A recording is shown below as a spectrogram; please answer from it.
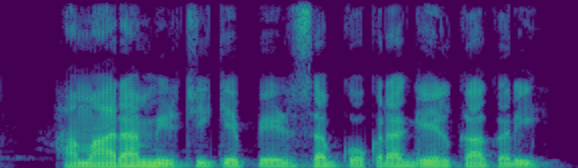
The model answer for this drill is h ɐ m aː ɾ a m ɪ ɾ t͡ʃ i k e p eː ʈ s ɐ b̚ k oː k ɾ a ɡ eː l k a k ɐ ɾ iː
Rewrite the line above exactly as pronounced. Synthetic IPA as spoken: h ɐ m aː ɾ a m ɪ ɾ t͡ʃ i k e p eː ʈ s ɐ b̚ k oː k ɾ a ɡ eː l k a k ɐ ɾ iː

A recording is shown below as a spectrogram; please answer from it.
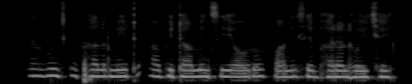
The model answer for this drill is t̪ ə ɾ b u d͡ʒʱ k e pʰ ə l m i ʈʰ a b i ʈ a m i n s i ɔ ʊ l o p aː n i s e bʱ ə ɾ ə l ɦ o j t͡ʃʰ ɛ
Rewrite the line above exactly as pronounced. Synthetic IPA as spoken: t̪ ə ɾ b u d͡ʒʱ k e pʰ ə l m i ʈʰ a b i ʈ a m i n s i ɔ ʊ ɾ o p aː n i s e bʱ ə ɾ ə l ɦ o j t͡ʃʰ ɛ

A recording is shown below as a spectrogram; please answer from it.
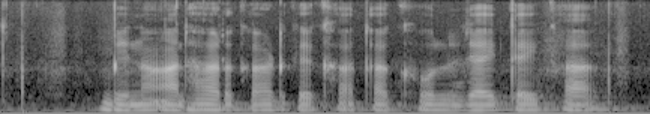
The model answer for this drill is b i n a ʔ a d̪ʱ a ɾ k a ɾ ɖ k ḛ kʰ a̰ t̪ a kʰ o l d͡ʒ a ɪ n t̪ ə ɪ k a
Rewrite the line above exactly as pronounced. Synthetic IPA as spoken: b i n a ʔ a d̪ʱ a ɾ k a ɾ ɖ k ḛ kʰ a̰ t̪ a kʰ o l d͡ʒ a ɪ t̪ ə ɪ k a

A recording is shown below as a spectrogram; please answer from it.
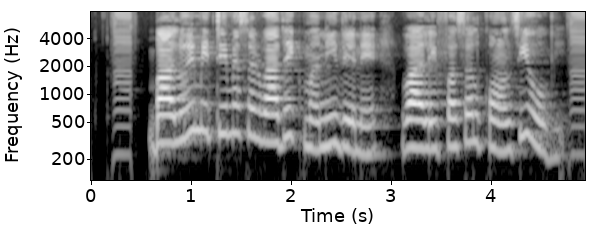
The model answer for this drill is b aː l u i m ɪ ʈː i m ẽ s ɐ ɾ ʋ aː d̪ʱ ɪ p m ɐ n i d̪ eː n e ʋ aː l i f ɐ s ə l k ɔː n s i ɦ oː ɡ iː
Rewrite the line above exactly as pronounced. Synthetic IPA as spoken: b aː l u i m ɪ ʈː i m ẽ s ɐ ɾ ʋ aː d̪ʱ ɪ k m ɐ n i d̪ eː n e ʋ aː l i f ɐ s ə l k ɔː n s i ɦ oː ɡ iː

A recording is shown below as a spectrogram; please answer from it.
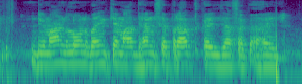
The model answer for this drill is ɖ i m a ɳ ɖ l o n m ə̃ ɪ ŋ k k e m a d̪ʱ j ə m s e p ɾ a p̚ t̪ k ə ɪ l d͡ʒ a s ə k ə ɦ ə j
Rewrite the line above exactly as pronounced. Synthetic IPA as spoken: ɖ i m a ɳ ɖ l o n b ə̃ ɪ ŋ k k e m a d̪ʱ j ə m s e p ɾ a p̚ t̪ k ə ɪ l d͡ʒ a s ə k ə ɦ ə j

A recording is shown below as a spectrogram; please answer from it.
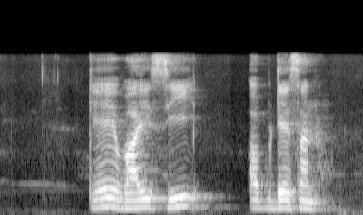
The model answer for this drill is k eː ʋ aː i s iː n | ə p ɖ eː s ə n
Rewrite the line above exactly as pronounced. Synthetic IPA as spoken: k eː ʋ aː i s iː | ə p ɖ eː s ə n

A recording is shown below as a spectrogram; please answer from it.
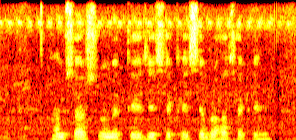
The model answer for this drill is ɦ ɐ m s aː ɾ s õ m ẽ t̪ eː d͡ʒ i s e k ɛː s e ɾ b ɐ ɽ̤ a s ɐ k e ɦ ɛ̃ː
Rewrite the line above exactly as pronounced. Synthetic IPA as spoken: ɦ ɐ m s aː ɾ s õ m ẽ t̪ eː d͡ʒ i s e k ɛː s e b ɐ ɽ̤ a s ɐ k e ɦ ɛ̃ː

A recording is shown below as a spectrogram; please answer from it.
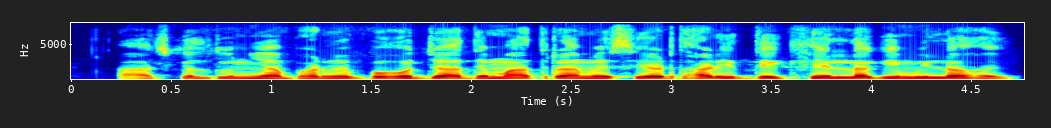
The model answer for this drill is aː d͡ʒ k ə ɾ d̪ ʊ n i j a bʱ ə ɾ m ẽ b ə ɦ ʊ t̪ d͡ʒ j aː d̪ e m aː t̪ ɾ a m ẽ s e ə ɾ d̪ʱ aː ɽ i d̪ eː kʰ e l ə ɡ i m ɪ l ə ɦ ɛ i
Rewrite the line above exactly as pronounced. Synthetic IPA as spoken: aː d͡ʒ k ə l d̪ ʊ n i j a bʱ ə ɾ m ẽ b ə ɦ ʊ t̪ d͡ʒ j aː d̪ e m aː t̪ ɾ a m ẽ s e ə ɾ d̪ʱ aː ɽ i d̪ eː kʰ e l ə ɡ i m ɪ l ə ɦ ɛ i

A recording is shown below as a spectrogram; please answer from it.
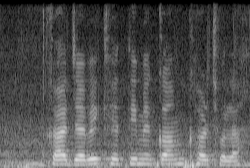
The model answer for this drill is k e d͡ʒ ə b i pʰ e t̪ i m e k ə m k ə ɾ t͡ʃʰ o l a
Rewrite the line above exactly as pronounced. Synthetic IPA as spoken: k a d͡ʒ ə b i kʰ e t̪ i m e k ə m kʰ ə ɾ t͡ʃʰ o l a

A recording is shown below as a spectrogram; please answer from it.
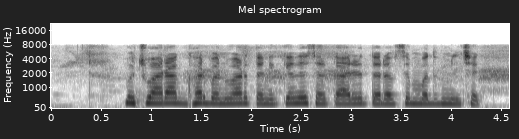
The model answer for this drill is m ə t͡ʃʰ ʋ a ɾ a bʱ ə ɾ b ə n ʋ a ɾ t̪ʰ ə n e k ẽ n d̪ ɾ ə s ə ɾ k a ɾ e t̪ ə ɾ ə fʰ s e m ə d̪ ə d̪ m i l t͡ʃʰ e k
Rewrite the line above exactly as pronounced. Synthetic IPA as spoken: m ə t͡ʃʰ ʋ a ɾ a ɡʱ ə ɾ b ə n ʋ a ɾ t̪ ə n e k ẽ n d̪ ɾ ə s ə ɾ k a ɾ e t̪ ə ɾ ə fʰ s e m ə d̪ ə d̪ m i l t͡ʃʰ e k

